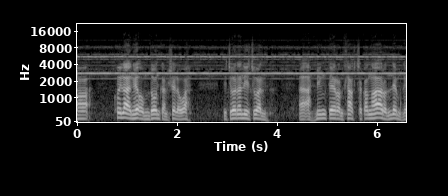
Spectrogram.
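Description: A man talking in several animated stretches with short pauses between them, over a thin, steady, high-pitched whine that runs without a break.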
